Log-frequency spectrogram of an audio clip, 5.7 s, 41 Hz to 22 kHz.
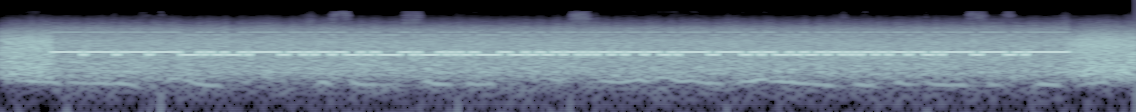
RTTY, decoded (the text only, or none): CQ TEST PY7VP PY7VP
